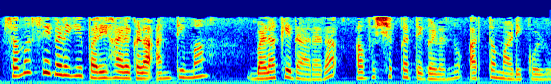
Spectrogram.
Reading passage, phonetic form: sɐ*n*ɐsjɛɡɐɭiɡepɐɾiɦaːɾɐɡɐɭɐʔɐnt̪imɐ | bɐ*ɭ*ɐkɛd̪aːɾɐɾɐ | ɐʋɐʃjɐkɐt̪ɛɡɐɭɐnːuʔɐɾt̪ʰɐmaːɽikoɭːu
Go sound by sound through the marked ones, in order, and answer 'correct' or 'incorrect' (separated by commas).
incorrect, correct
